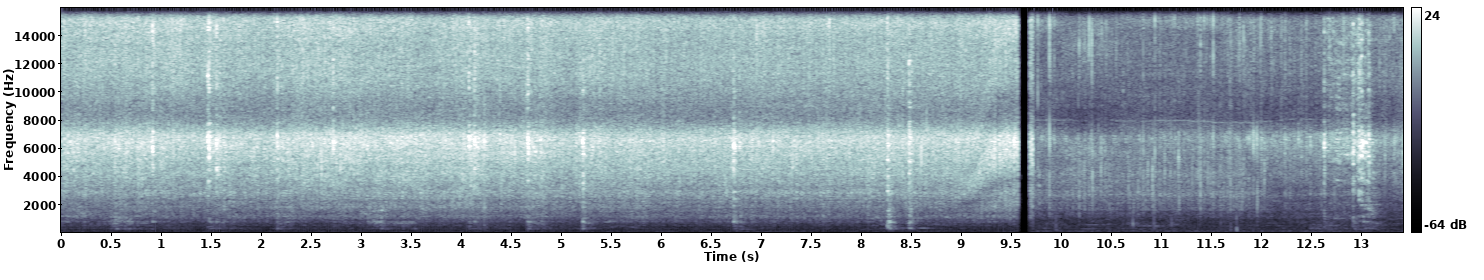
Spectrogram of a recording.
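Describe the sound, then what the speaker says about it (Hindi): Mixed vegetables with capsicum frying in a pan, a loud continuous sizzle with occasional stirring clicks, briefly cut off near the end before the sizzling resumes. "सभी को मिलाकर हम अच्छे से फ्राई करेंगे।"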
